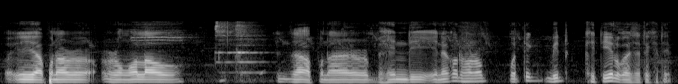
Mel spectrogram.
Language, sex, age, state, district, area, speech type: Assamese, male, 30-45, Assam, Charaideo, urban, spontaneous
